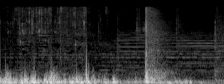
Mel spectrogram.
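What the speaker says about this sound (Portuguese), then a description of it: "Um copo de água potável." A glass of drinking water splashes and gurgles as it is poured into a blender over apple and honey for ora-pro-nobis juice, close and brief with uneven sloshing.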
